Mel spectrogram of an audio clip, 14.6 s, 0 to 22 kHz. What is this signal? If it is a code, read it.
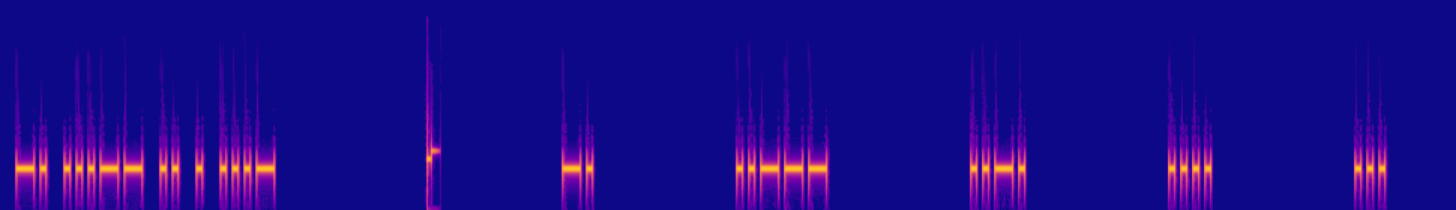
Morse code, heard as a keyed tone, about 20 wpm, spaced as for 9 wpm, 700 Hz. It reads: N3IEV N2FHS
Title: USA Call Signs - 5 Characters - 8x Character Spacing - 20wpm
